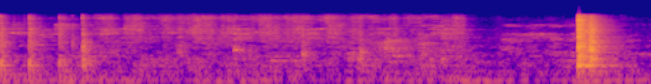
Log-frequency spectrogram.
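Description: A metal spoon stirring milk and rice in a steel saucepan, clinking against the pan several times in the first second, with a steady scraping hiss of stirring after. Near the end comes a louder, sharp metallic clatter as the spoon is set down against the pan's rim.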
